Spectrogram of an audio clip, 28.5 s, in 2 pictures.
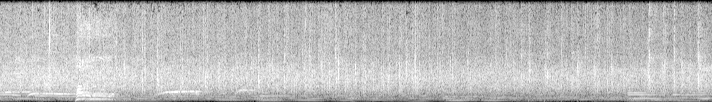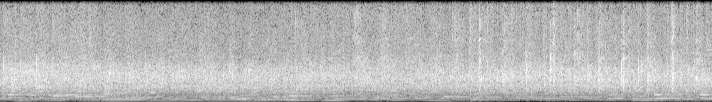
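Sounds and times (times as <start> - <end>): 
audience clapping: 0.0 - 28.4
speech: 1.5 - 2.5.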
